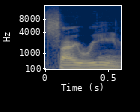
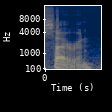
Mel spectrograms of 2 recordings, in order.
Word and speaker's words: Siren: want to say earlier I also use the the pronunciation siren but she pronounced it Cyrene earlier so am I saying it wrong it is siren so it's siren siren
